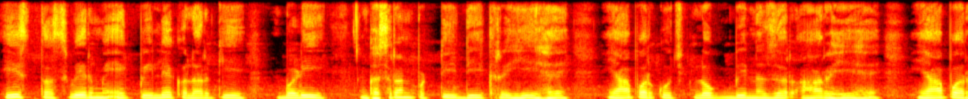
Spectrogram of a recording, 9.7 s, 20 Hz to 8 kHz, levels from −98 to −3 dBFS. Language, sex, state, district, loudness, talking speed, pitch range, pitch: Hindi, male, Chhattisgarh, Sukma, -17 LUFS, 150 wpm, 165-185 Hz, 175 Hz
